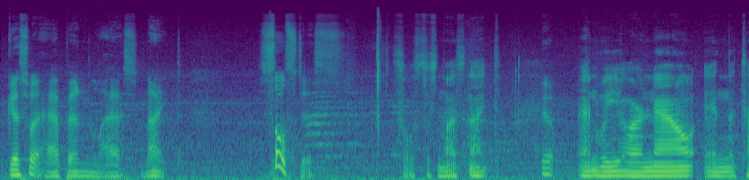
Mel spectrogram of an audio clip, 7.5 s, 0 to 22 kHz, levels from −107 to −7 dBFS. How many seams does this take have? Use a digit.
1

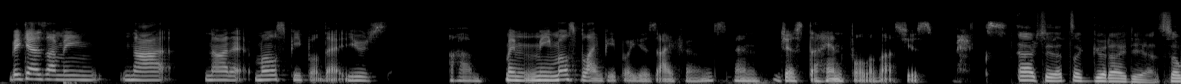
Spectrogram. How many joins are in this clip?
0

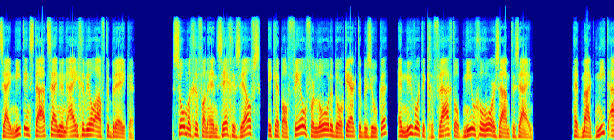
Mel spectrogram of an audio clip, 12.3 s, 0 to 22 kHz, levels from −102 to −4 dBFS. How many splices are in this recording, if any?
1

